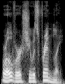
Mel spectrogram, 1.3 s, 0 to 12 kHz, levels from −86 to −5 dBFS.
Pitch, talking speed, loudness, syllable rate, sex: 120 Hz, 185 wpm, -15 LUFS, 5.8 syllables/s, male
